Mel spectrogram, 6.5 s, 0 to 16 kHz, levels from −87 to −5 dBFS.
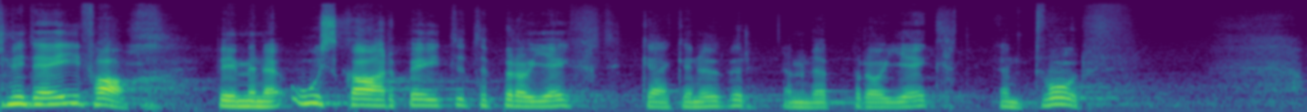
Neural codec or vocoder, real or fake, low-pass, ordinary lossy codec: autoencoder, 48 kHz, 128 numbers a frame, DAC-VAE, trained on Japanese speech; fake; 14.4 kHz; none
